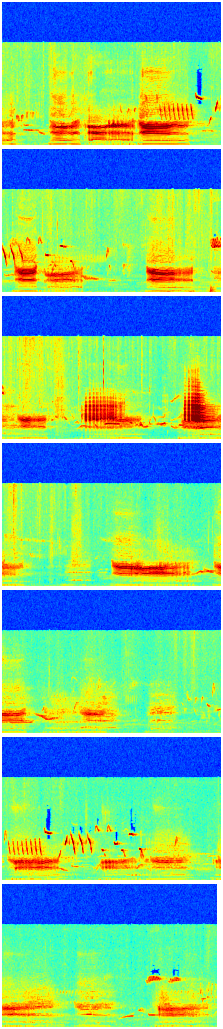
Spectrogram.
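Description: Zwartbles sheep bleating over and over, one short call after another, about one a second, with more than one animal's voice.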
